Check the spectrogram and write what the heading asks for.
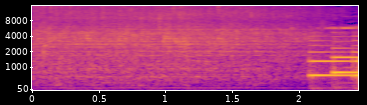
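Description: Faint, steady running-water noise with a low hum underneath, typical of aquarium water circulating.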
